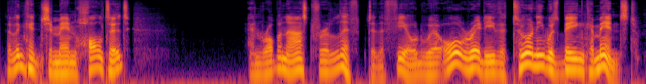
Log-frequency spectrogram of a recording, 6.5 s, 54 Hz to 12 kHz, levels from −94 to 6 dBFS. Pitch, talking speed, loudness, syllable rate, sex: 125 Hz, 185 wpm, -16 LUFS, 6.3 syllables/s, male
